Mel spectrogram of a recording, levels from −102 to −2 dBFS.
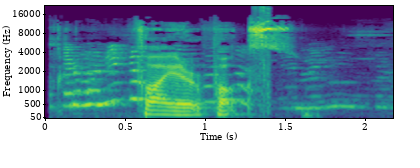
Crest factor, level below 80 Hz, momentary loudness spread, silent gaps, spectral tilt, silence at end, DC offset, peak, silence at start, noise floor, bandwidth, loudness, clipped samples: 14 dB; -54 dBFS; 14 LU; none; -1.5 dB/octave; 0.25 s; under 0.1%; 0 dBFS; 0.05 s; -37 dBFS; over 20 kHz; -11 LUFS; 0.5%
